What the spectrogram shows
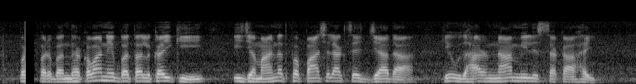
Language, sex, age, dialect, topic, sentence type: Magahi, male, 31-35, Western, banking, statement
